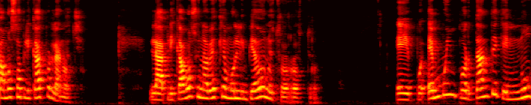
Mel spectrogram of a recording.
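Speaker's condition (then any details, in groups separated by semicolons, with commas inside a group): No condition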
